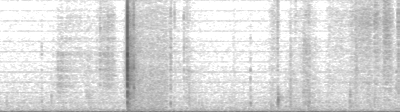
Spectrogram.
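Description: Quiet handling of paper stickers being pressed onto a planner page, with faint small ticks and one sharp click a little over a second in, over a steady low hum.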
